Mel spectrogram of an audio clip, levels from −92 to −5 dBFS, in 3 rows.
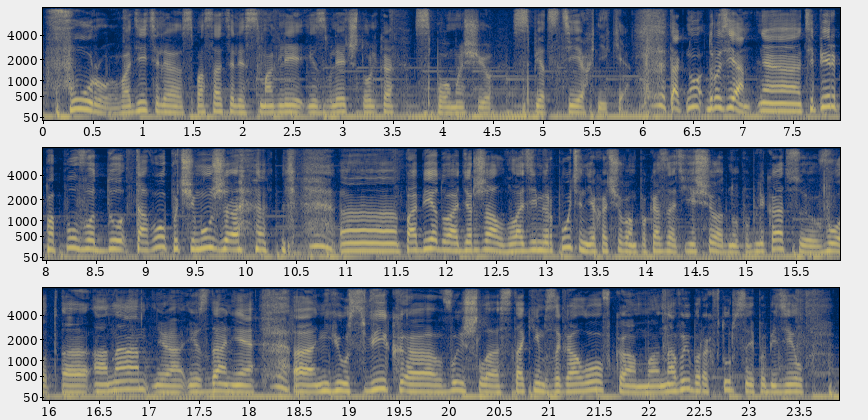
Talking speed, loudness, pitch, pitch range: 105 wpm, -29 LUFS, 155 Hz, 140-185 Hz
